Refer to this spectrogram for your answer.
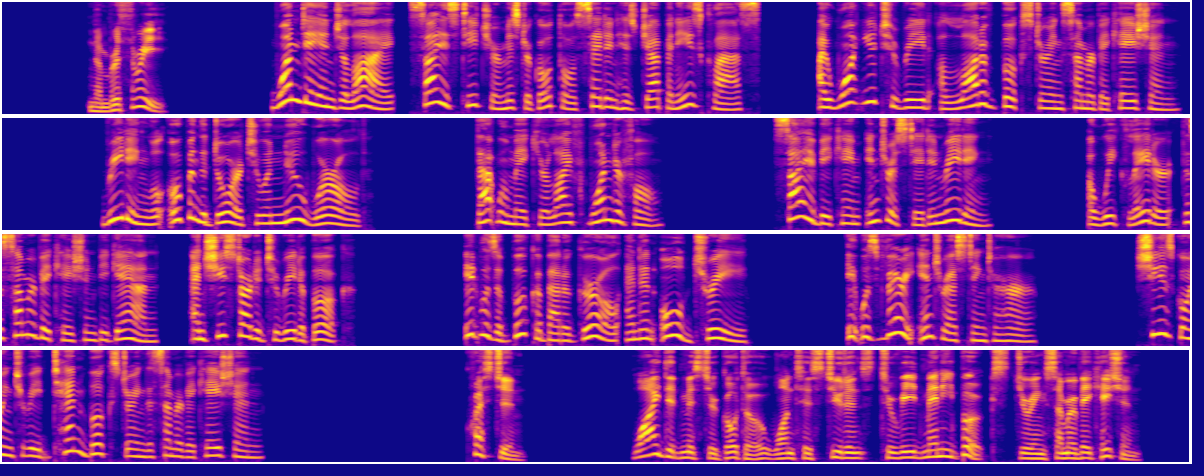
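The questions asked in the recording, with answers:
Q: Why did Mr. Goto want his students to read many books during summer vacation?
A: Because reading will open the door to a new world and make their lives wonderful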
